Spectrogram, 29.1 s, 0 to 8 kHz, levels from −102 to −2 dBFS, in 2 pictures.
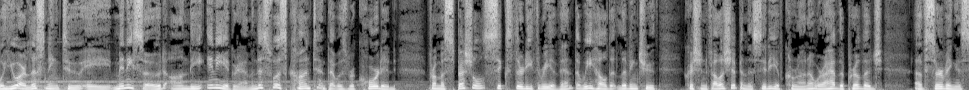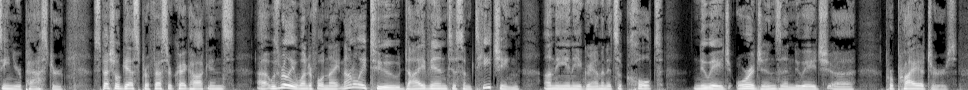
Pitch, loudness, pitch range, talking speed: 140 Hz, -16 LUFS, 125-160 Hz, 160 wpm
